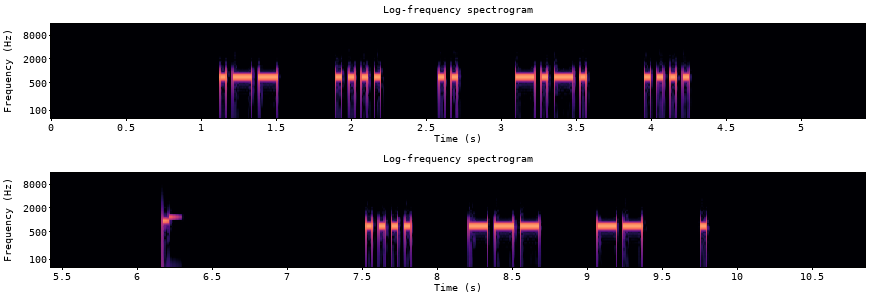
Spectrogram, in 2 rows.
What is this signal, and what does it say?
Morse code, heard as a keyed tone, about 27 wpm, spaced as for 16 wpm, 700 Hz. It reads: WHICH HOME
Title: 3x Character Spacing - Top 200 Words - 28wpm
